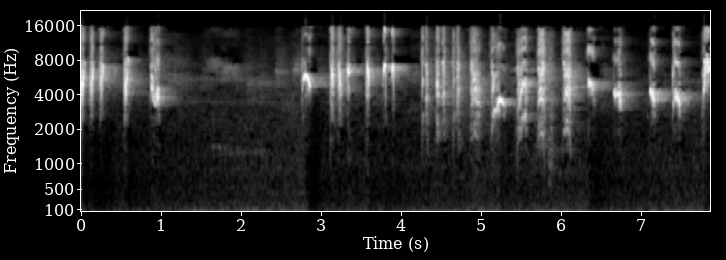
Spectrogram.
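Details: Juvenile male purple-throated sunbird, recorded as a lure for captive birds: a run of rapid high twittering chirps that speeds into a dense chattering series with short trilled notes.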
